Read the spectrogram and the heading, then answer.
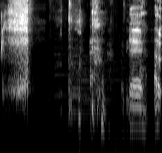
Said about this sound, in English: I really hate this continuous cough that I'm starting to develop.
